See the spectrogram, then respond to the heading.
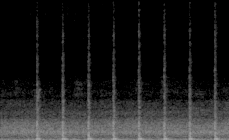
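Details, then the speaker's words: Chevrolet Impala, just started: steady light tapping about four per second from behind the dash, passenger side, from a failing AC blend door actuator. "you hear that tapping noise? That is in the AC actuator. They're on the passenger side of the car."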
